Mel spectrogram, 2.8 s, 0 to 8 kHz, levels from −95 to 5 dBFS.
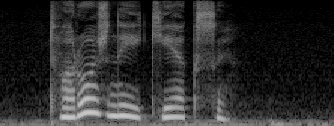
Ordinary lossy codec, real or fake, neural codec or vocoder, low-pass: none; real; none; none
